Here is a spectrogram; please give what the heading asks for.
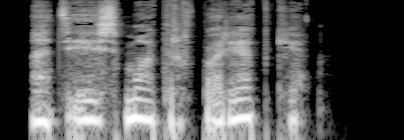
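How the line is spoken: Barely audible. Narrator (Russian): еле слышно проговорила Зия

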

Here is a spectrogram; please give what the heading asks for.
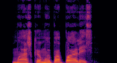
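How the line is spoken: Shouting. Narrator (Russian): закричал Кирилл

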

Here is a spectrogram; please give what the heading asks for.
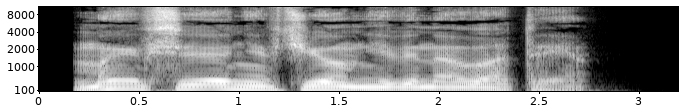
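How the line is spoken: Muffled reply. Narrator (Russian): глухо отозвался Бучило

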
